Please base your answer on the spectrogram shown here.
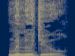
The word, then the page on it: menuju: Indonesian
